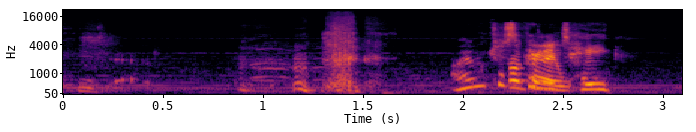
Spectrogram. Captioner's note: all laughing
